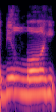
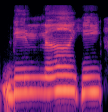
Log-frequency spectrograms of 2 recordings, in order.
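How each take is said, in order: First: बिल्लाही with a heavy dark lah; wrong take. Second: बिल्लाही chanted with a light thin ल and clear ही; light lam. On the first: Teacher plays the mistake for her students, heavy lam. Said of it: "नहीं, बिल्लाही". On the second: Teacher corrects the heavy lam, slow light recitation. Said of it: "light रखिएगा". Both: Shown as a demonstration.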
